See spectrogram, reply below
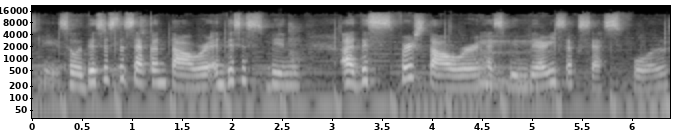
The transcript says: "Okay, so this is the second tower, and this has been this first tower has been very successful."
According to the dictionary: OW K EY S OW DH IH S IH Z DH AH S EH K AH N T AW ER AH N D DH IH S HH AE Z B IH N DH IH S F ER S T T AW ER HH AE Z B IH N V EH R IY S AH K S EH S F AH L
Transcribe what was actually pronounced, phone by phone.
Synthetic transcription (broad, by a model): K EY S OW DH IH S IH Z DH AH S EH K AH N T AW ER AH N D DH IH S HH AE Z B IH N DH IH S F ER S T T AW ER HH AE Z B IH N V EH R IY S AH K S EH S F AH L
